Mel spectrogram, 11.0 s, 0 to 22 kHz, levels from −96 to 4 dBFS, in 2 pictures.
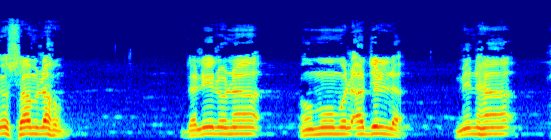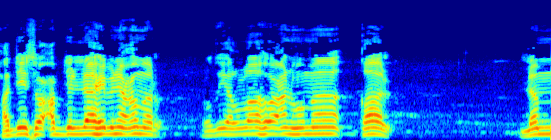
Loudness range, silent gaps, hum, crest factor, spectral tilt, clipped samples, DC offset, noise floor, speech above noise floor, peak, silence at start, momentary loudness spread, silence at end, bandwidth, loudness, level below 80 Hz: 4 LU; none; none; 18 dB; -6.5 dB/octave; under 0.1%; under 0.1%; -63 dBFS; 45 dB; -2 dBFS; 0 s; 12 LU; 0 s; 11 kHz; -19 LUFS; -62 dBFS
